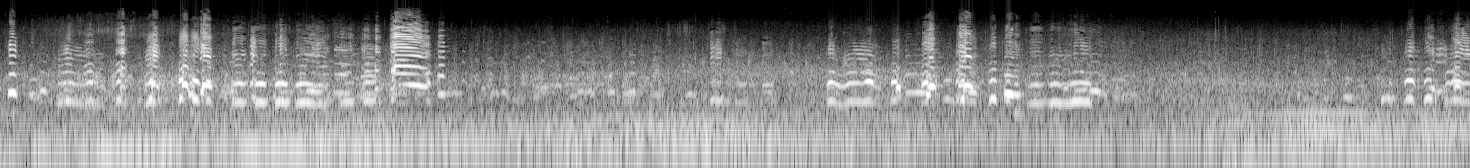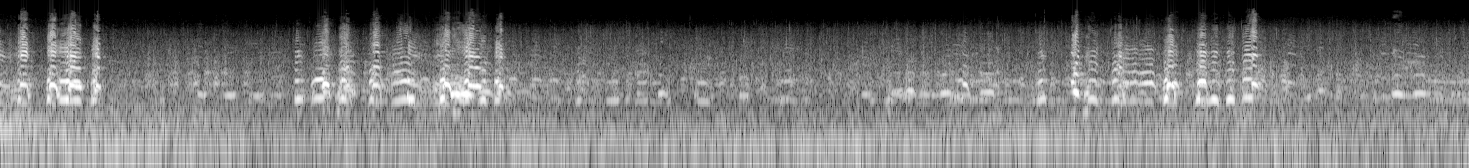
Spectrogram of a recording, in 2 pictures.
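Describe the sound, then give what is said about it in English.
Geese and ducks honk in repeated bursts at a pond in the center of Reykjavik, Iceland, on a typical morning when people come to feed them; a busy chorus of waterfowl calls rising and falling over a low steady background hum, with brief quieter gaps between clusters. “In the center of Iceland's capital, Reykjavik, there's a pond where each day young and old alike come to feed the geese, ducks, and assorted fowl that inhabit the waterway.”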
